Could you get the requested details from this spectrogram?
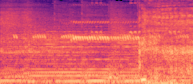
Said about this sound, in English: That's if I tell a bad joke, you do that. Right? I just randomly... You get crickets.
